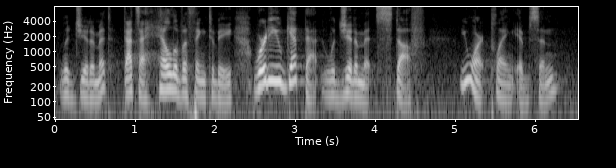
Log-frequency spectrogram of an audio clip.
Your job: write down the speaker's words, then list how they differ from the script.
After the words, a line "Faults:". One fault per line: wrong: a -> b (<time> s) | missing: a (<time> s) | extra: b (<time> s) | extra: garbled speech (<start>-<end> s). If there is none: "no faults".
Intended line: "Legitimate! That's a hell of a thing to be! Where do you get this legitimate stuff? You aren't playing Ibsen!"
"Legitimate! That's a hell of a thing to be! Where do you get that legitimate stuff? You aren't playing Ibsen!"
Faults:
wrong: this -> that (3.1 s)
